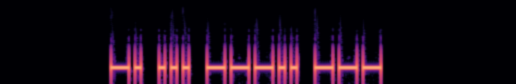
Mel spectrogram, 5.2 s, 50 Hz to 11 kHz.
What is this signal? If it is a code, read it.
Morse code, heard as a keyed tone, about 20 wpm, 700 Hz. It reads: NS8O
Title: Call Signs - 20wpm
